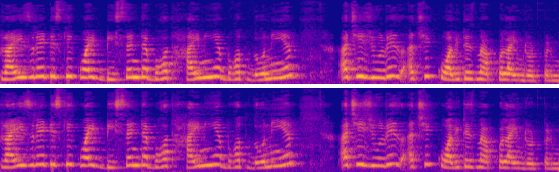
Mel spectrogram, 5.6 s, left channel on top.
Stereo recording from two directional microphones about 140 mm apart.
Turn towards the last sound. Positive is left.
turn(degrees=-25)  # may be behind; listen again after turning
